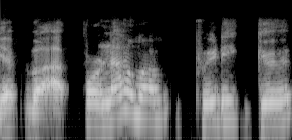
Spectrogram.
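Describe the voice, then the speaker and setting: Dry and close with no echo, a man's dark, mellow voice comes through. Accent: Puerto Rican. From Puerto Rico. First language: Spanish. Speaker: professional boxer. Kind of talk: interview.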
